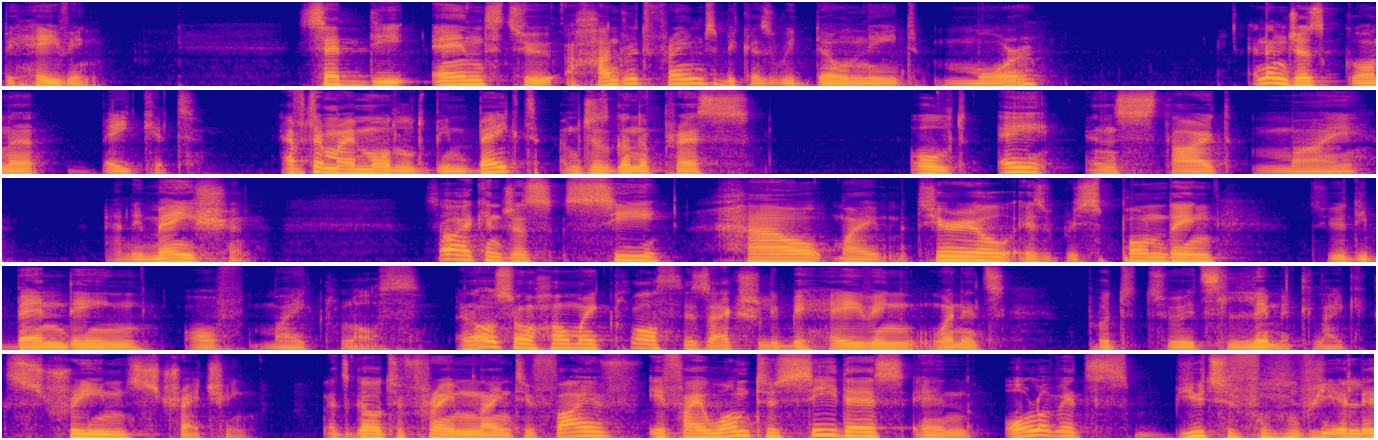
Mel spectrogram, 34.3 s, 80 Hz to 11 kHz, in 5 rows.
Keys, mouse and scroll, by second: 0.5-2.7 drag, 2.7 KP_0, 8.0 click, 10.0 alt+a, 11.8-14.9 shift+middle drag, 28.9 alt+a, 29.0 drag, 29.3-34.3 shift+middle drag.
